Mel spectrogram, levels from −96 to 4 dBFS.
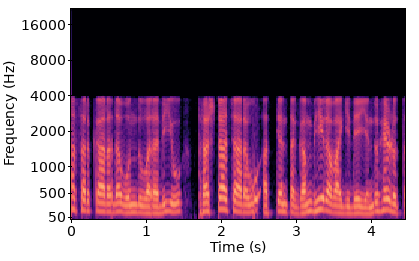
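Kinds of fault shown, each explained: Packet loss with pitch repetition, 0.52 s and 2.42 s: each 20 ms gap is bridged by repeating the last pitch period, heard as a brief buzzy hold.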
